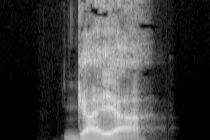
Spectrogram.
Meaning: a town in Erzgebirgskreis district, Saxony
- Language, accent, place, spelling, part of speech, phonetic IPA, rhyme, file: German, Germany, Berlin, Geyer, proper noun, [ˈɡaɪ̯ɐ], -aɪ̯ɐ, De-Geyer.ogg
